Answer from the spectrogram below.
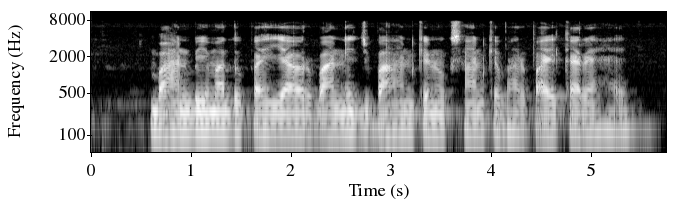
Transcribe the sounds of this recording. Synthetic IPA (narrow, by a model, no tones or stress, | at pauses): baːɦənbʱimãd̪ʊpəɦɪjaɔːɾbaːnɪd͡ʒbaːɦənkenʊksaːnkebʱəɾpa̰ːikəɾeɦɛː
